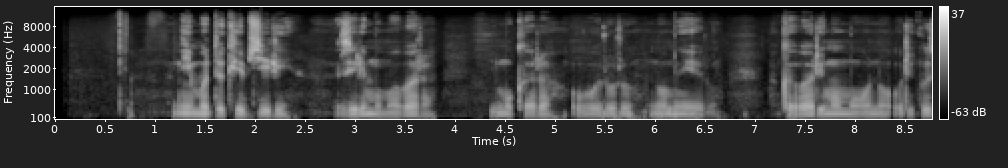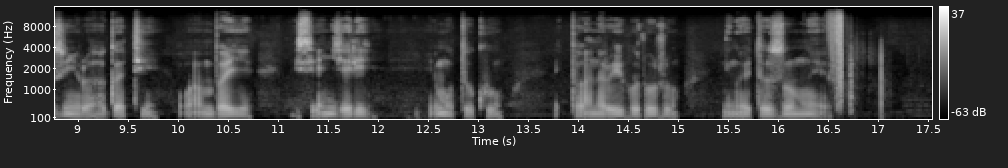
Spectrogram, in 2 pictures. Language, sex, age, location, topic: Kinyarwanda, male, 18-24, Kigali, government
